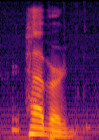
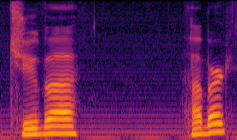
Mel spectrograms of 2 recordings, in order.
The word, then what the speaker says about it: Chuba Hubbard: Chuba Hubbard. Chuba Hubbard.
